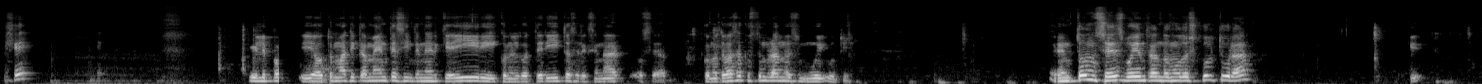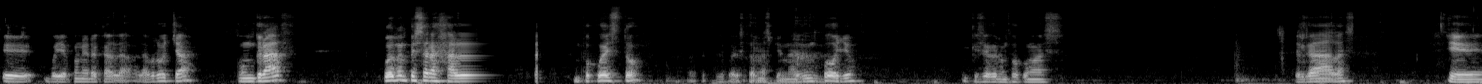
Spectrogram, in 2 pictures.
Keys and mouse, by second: 16.1 g, 22.4 f.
